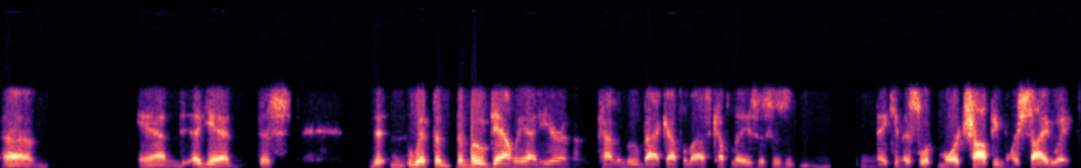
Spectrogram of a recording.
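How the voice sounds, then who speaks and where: A man's voice: mid-range voice, fairly even intonation, normal speed, no room sound. A man with a congested, stuffy nose giving casual market commentary, rambling and thinking aloud with lots of restarts. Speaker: market analyst. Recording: tinny phone-like dry audio.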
